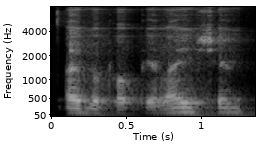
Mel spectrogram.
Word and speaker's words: overpopulation: So, like I said, we always stress the syllable before shun. So, pollution, solution, desertification, overpopulation. What can we do about it?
